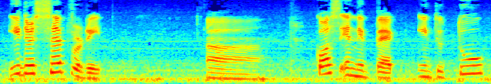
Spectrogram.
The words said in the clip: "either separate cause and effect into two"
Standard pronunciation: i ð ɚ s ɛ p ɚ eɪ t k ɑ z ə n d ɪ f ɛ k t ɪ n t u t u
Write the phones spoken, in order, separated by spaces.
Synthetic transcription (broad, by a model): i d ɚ s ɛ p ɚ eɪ t k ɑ s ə n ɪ p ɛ k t ɪ n t u t u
